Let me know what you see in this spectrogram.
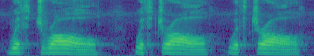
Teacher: you almost don't hear the W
